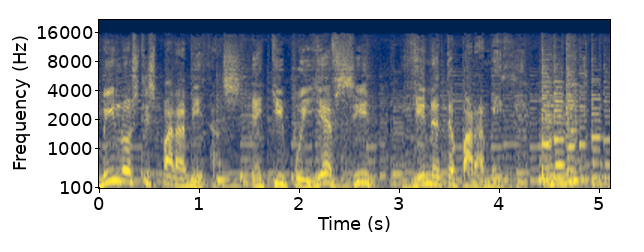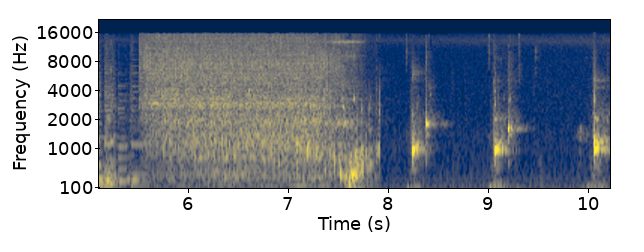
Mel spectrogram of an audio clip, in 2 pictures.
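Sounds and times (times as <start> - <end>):
speech: 0.0 - 5.7
water gushing from a tap: 5.5 - 8.0
drips plopping into a basin: 8.2 - 10.2.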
